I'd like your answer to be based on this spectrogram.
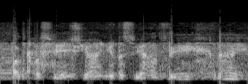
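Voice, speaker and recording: An actor playing a calm, conciliatory grown son, speaking patiently in a Filipino television melodrama. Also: male voice, on the low side, normal speed, over loud music, close to an everyday voice, low-quality recording. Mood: soothing. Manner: soothing, patient.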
